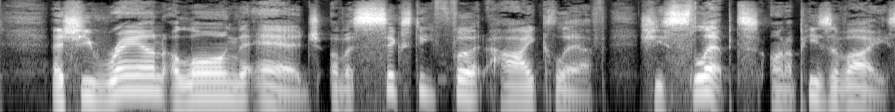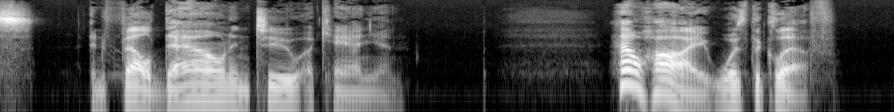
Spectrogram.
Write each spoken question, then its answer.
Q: How high was the cliff?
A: The cliff was 60 feet high.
